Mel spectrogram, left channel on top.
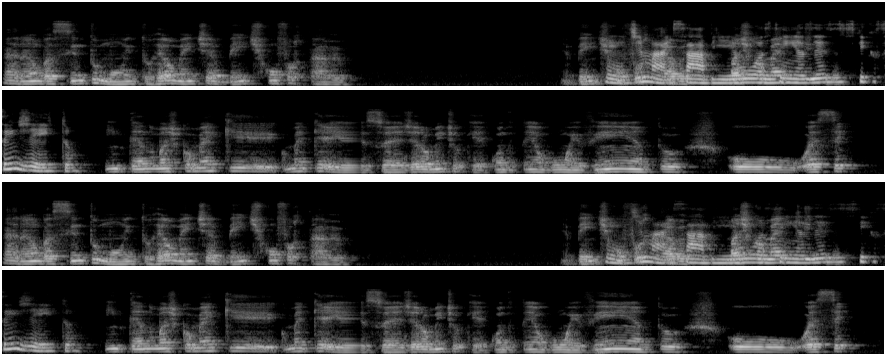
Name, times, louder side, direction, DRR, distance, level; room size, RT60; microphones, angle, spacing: voice 1, 0.0-3.4 5.6-6.8 7.2-8.1 9.9-17.2, equal, 15° right, 2.0 m, -25 dB
voice 2, 6.0-9.6, left 3 dB, 60° left, 0.7 m, -22 dB
6.0 x 5.8 x 7.1 m
head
